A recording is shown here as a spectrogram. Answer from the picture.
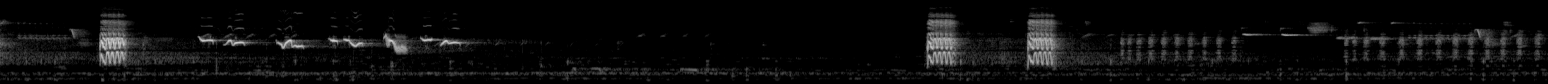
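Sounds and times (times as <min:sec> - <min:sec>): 
Gila woodpecker harsh calls in Arizona: 0:00.0 - 0:04.6, 0:09.3 - 0:11.9.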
